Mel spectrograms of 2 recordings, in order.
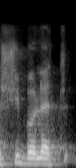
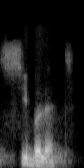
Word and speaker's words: Shibboleth: Ils lui disaient alors, eh bien, dis Shibboleth. Et il disait Siboleth, car il ne pouvait pas bien prononcer.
